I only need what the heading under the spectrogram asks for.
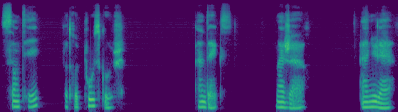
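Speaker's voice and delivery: calm, unhurried yoga nidra guidance with long pauses; guided meditation. Acted. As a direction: guide them gently into relaxation, phrase by phrase. (voix posée de méditation guidée, avec de longues pauses)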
